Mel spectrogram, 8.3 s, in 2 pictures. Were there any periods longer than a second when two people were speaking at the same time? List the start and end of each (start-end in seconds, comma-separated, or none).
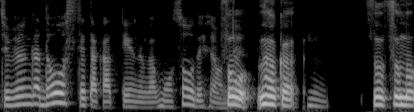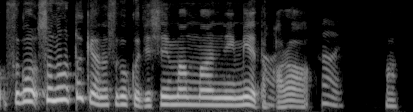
none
